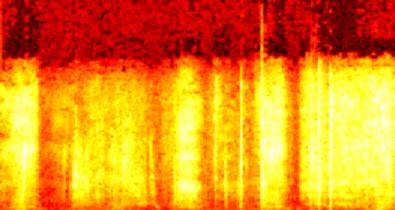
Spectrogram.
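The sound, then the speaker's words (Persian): Paper bearing a poem is torn up: faint, rasping tearing strokes come in several short, uneven bursts separated by brief pauses. “اگه منو دوست داری این شعر رو پاره کن خواهش میکنم”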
